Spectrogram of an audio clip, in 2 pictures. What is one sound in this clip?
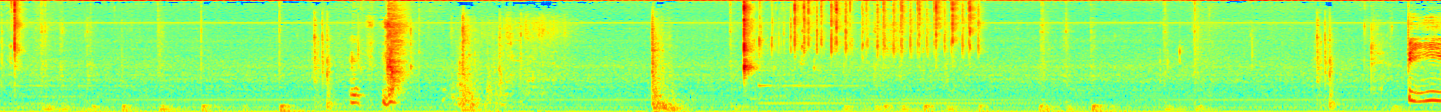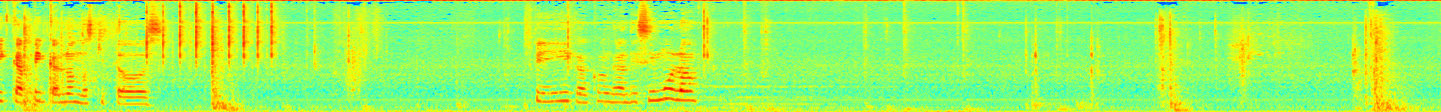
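A heavy wooden door creaks slowly open.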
